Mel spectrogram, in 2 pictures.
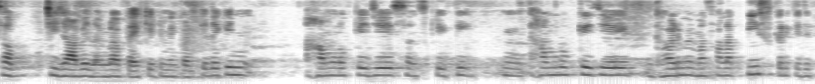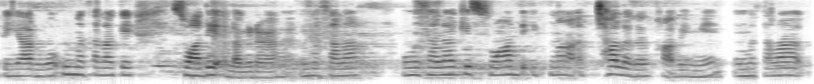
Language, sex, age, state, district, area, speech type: Maithili, female, 18-30, Bihar, Purnia, rural, spontaneous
